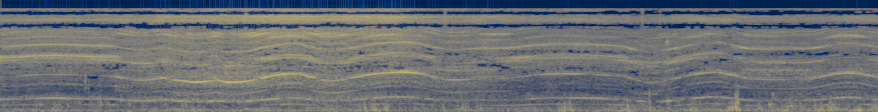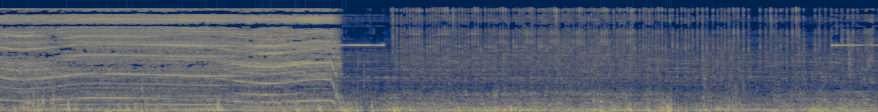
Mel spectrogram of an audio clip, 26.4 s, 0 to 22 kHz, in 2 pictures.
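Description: Electric deep-drop fishing reel winding in a blueline tilefish. Its motor whine wavers up and down in pitch as it labours against the load, an effort that points to a decent-sized fish. The whine stops abruptly about 18 seconds in, leaving wind and water noise.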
